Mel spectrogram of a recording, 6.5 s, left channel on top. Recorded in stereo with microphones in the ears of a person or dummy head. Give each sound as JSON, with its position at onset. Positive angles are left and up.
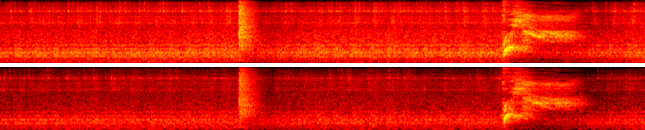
{"t": 2.4, "sound": "a clap", "side_deg": 25, "distance_m": 0.9}
{"t": 5.0, "sound": "a shout", "side_deg": 10, "distance_m": 1.6}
